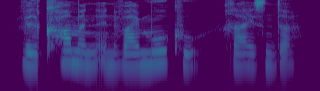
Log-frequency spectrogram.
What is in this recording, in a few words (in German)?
Orakel Stimme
